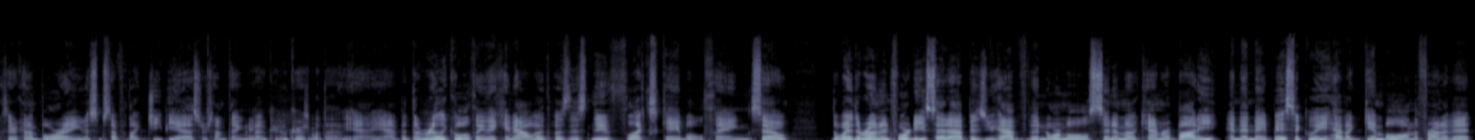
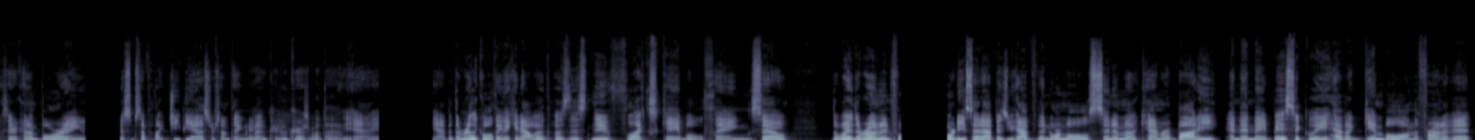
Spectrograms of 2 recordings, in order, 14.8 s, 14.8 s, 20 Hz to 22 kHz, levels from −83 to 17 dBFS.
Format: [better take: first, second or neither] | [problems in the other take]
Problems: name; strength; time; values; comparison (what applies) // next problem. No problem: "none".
first | audio freezing; at 1 s, at 4 s for 0.5 s and at 9 s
